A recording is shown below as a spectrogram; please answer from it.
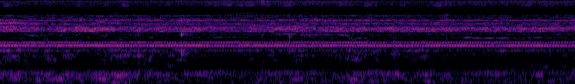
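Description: Faint low bubbling and popping of a thick dal and fish-head curry simmering in a kadai, under a steady faint high-pitched tone.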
